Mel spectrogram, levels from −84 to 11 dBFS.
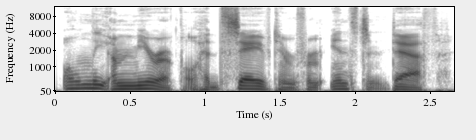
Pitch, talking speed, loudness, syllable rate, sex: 105 Hz, 205 wpm, -15 LUFS, 5.6 syllables/s, male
